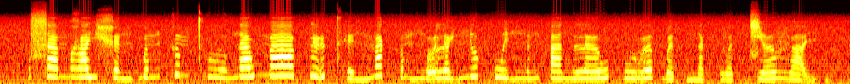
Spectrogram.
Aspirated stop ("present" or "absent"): present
